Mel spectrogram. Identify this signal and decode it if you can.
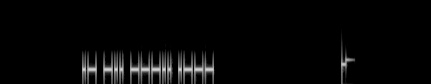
Morse code, heard as a keyed tone, about 44 wpm, 700 Hz. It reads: AD8J
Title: Call Signs - 45wpm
